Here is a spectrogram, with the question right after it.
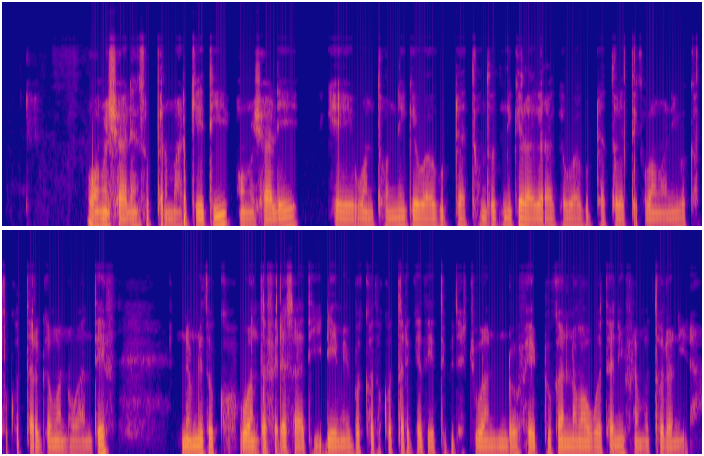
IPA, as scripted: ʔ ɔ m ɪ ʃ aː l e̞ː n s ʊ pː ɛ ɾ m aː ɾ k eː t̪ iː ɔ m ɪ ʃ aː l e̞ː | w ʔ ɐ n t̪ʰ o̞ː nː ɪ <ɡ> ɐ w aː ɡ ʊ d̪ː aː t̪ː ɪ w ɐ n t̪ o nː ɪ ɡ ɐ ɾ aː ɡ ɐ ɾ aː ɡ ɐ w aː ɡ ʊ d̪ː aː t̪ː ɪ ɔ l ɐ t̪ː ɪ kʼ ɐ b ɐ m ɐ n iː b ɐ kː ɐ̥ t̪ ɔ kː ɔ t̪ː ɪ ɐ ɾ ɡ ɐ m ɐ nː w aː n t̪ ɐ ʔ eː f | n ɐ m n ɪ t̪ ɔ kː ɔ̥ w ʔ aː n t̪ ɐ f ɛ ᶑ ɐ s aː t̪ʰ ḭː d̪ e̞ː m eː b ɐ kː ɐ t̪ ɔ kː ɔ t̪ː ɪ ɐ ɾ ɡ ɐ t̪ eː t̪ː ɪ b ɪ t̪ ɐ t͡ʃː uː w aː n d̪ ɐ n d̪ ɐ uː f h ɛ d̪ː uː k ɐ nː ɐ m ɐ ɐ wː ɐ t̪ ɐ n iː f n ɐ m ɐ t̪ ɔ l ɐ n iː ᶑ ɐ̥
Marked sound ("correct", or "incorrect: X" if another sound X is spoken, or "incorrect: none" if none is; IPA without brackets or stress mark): correct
